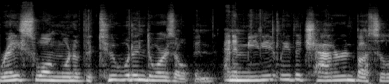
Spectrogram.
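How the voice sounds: Delivered in a natural reading voice, the speech keeps a fairly even intonation.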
